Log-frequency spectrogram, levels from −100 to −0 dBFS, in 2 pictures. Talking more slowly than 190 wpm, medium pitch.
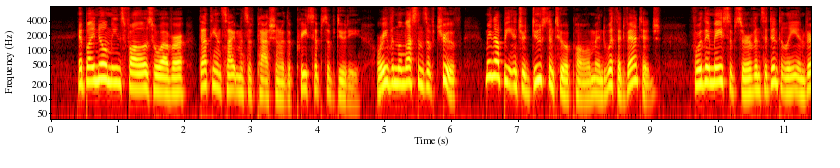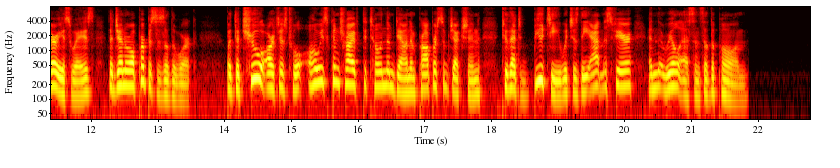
No: average, 195 wpm; medium, 165 Hz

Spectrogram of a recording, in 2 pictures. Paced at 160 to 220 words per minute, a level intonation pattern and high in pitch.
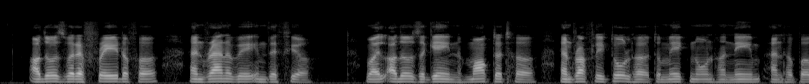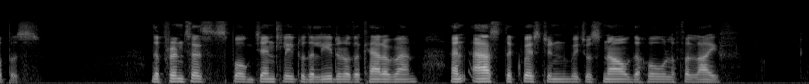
No: average, 190 wpm; narrow, 1.9 semitones; low, 120 Hz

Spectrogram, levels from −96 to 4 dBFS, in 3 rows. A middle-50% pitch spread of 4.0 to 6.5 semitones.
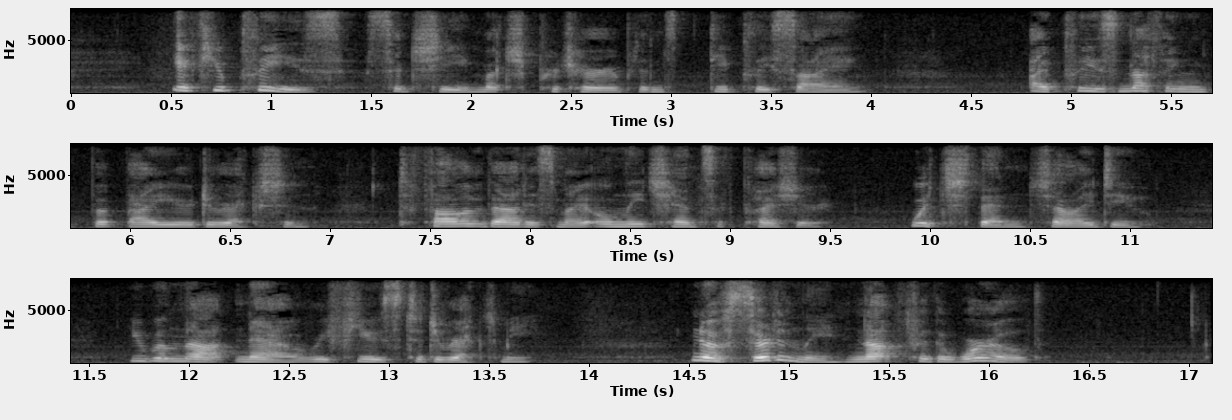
No: average, 3.2 semitones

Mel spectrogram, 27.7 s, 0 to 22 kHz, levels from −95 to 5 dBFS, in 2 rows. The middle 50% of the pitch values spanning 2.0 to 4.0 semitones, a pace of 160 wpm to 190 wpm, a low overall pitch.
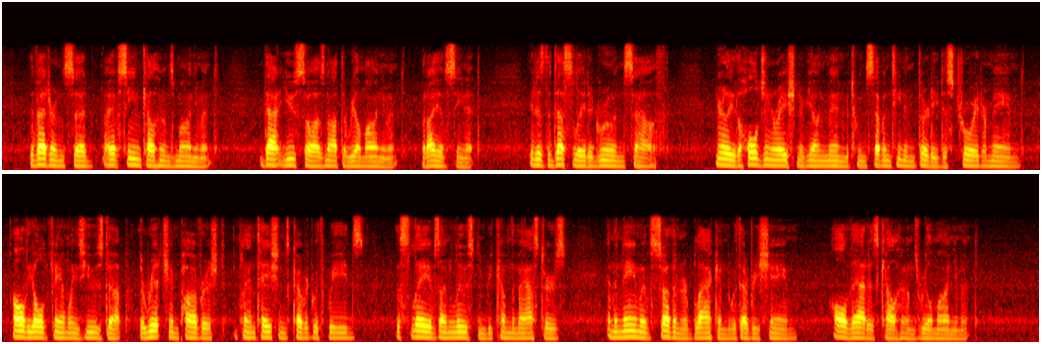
Yes: average, 2.8 semitones; average, 165 wpm; low, 115 Hz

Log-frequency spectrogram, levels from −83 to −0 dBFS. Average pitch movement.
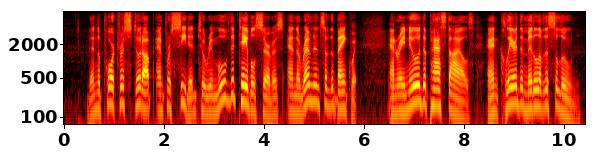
No: wide, 6.1 semitones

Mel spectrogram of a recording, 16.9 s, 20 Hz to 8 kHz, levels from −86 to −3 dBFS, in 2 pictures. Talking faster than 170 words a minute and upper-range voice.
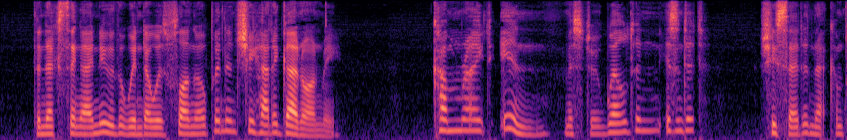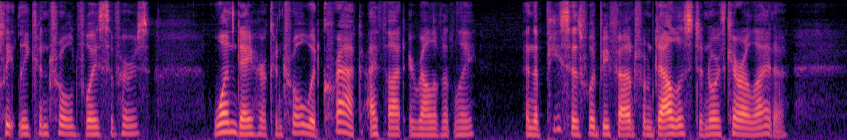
No: average, 190 wpm; medium, 160 Hz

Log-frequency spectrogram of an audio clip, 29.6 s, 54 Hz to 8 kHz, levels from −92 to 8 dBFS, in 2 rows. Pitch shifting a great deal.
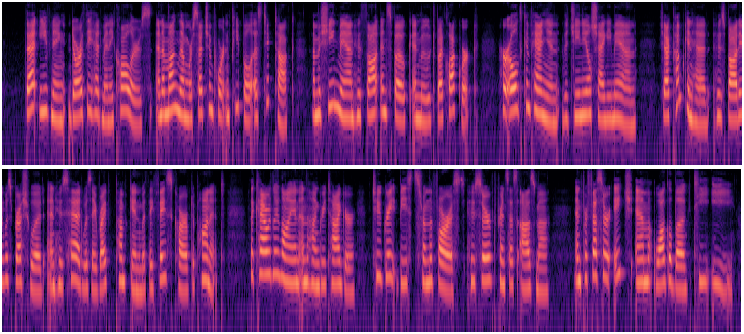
No: average, 3.8 semitones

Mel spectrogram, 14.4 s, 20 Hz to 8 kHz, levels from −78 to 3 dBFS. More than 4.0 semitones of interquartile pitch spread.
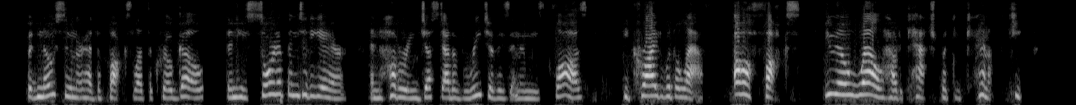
Yes: average, 4.6 semitones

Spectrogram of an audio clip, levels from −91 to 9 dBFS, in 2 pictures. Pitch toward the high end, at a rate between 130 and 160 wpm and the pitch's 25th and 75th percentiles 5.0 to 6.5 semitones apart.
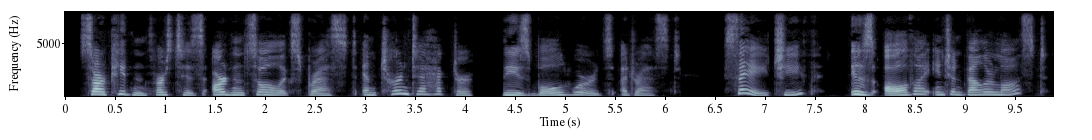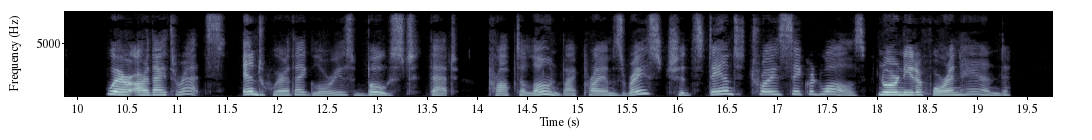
Yes: high, 215 Hz; average, 145 wpm; wide, 5.4 semitones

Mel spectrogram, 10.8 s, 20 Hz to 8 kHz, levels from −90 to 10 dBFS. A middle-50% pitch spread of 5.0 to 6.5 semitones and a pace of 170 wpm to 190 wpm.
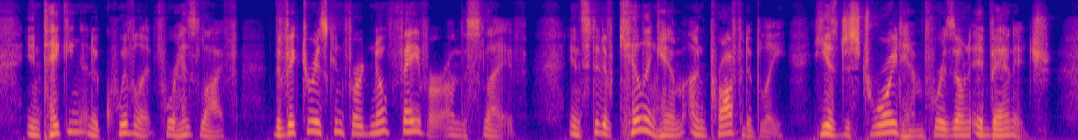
Yes: average, 5.3 semitones; average, 175 wpm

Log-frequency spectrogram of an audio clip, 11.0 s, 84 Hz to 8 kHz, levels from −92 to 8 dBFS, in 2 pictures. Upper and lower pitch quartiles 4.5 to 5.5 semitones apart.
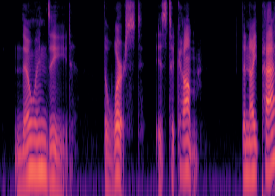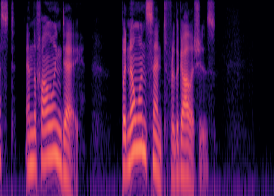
Yes: average, 4.9 semitones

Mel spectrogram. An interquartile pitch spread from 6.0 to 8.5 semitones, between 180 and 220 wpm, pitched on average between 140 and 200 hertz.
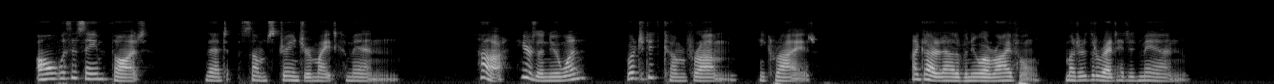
No: average, 4.7 semitones; average, 185 wpm; medium, 185 Hz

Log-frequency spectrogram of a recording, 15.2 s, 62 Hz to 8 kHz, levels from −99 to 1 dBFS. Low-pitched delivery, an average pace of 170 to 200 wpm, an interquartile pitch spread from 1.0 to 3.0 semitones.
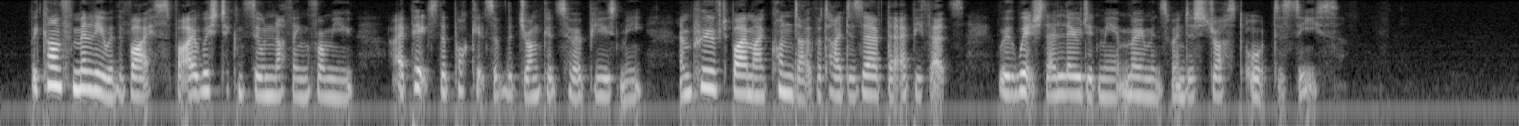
No: high, 205 Hz; average, 175 wpm; narrow, 2.4 semitones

